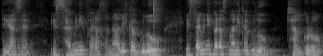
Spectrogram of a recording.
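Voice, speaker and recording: Gravelly male teacher drilling key terms. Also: high voice, fairly even intonation, normal speed, warm tone. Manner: repeats key terms as questions, drilling students. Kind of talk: online lecture.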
